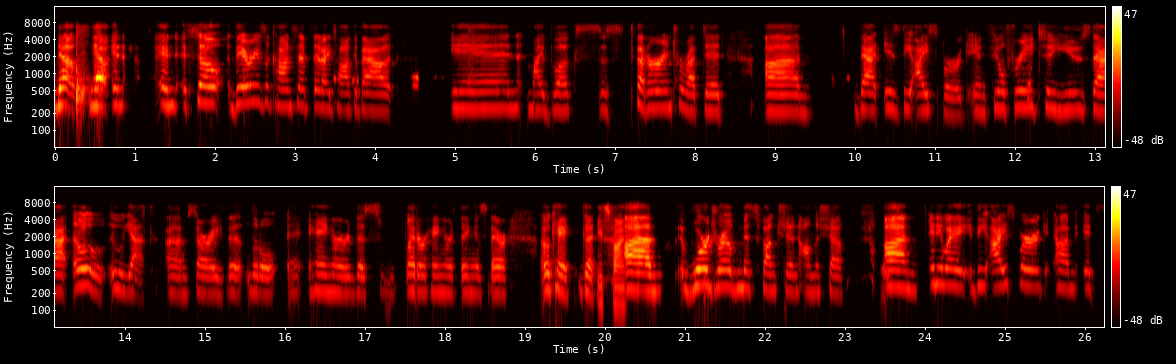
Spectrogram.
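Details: Stuttering in an adult woman, onset at age eight; open about her stutter.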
